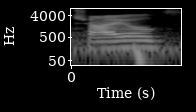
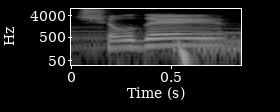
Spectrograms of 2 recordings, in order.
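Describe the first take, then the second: First: The name is said like plain 'child'. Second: The name is not said like plain 'child'. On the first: This is the easier casual pronunciation. "but I call it Child" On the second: This is the technically correct pronunciation. "technically speaking, the pronunciation is Childe"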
